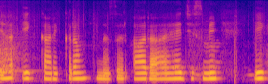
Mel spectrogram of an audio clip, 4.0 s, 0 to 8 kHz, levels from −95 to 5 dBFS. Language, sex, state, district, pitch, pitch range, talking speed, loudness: Hindi, female, Chhattisgarh, Jashpur, 205 Hz, 195-215 Hz, 135 wpm, -16 LUFS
